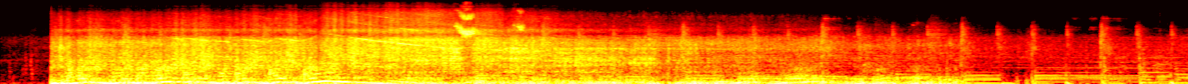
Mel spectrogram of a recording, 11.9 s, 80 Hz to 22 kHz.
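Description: A Nissan R34 Skyline with a turbocharged RB26 engine runs on a dyno, starting up loud and close, revving up and down in wavering swells with turbo whistle, then dropping to an uneven idle near the end.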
